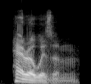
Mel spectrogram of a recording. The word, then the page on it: heroism: British English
